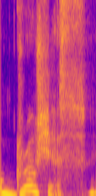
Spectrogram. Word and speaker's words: Grotius: The Remonstrant philosopher Hugo Grotius is how the Dutch pronounce it. It's spelled Grotius, G-R-O-T-I-U-S, who died in 1645, wrote that one of his theories would be true, Etsi Deus non deritur, even if God did not exist.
